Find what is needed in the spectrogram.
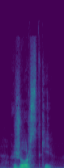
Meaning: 1. cruel 2. hard, dry, stale 3. rough, coarse
- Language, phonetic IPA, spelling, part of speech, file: Belarusian, [ˈʐorstkʲi], жорсткі, adjective, Be-жорсткі.ogg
